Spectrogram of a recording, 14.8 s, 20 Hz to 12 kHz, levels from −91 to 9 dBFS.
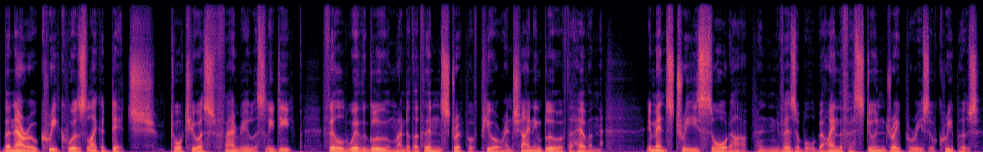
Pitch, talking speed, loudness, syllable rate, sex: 85 Hz, 145 wpm, -23 LUFS, 4.3 syllables/s, male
